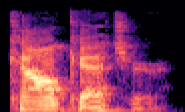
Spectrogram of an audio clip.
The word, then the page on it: cowcatcher: American English; ɚ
